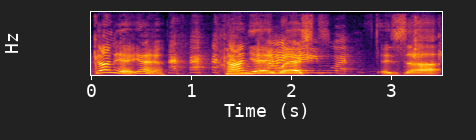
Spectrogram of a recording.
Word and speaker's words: Kanye: you say it yeah you're pronouncing it not correctly well that's why I miss Kanye all right Kanye yeah Kanye West as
